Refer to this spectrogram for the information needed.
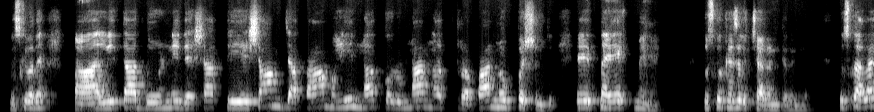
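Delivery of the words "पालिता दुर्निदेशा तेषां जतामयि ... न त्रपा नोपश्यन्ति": ordinary talk, nothing marked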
